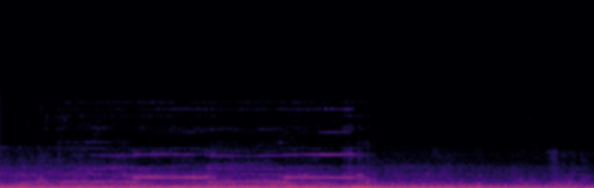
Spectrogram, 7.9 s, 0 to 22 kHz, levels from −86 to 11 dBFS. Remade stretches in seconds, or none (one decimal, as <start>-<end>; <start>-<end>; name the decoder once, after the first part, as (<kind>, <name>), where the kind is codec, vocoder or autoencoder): 0.7-5.2 (codec, SNAC)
